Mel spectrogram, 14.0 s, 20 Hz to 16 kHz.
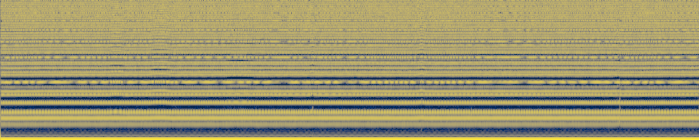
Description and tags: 3 Osc Detune Strings
Sample i made using the Monotron.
